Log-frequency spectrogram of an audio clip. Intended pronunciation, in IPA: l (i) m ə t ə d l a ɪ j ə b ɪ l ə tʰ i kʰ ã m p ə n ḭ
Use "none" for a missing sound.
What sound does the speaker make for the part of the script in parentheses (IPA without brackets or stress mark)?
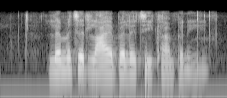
ɪ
